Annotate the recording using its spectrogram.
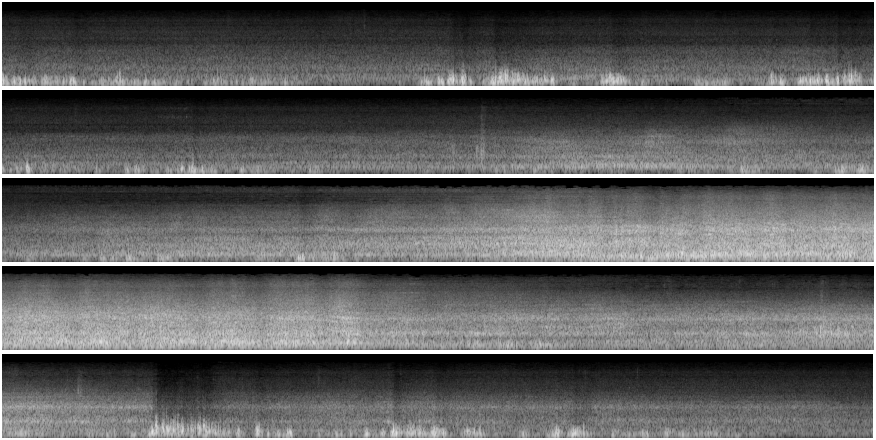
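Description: A train passes through a closed level crossing: a rushing rail noise that builds for several seconds, is loudest in the middle, then fades away. Gusts of wind buffet the microphone in the first few seconds and again near the end.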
